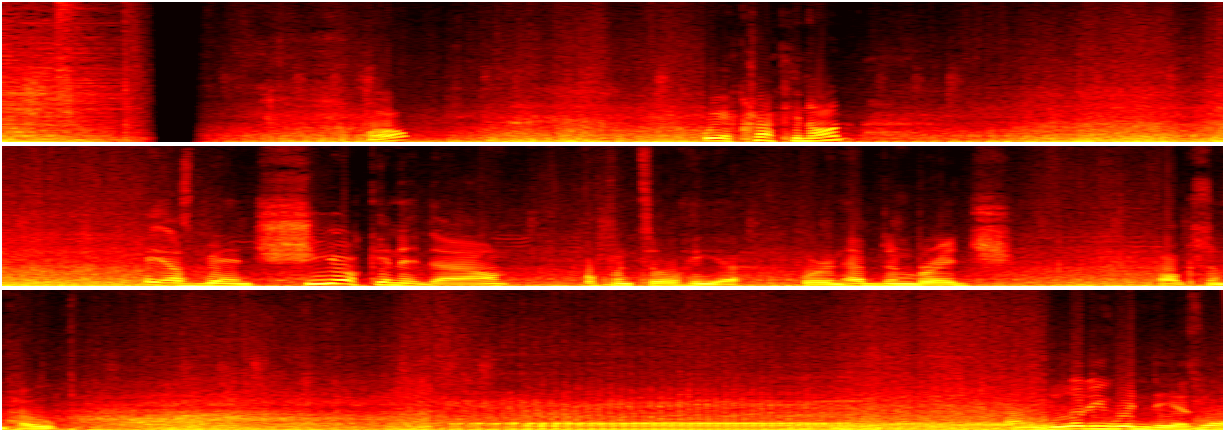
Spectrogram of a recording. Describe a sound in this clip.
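A motorcycle engine hums steadily as it rides.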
